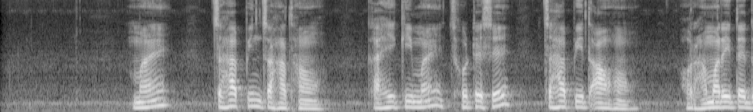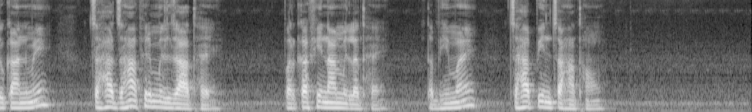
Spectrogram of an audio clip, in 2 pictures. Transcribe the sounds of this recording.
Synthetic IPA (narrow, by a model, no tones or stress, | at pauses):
məɪ | t͡ʃəɦapint͡ʃaɦət̪ɦə̃ũ | kaːɦikimət͡ʃʰoːʈeset͡ʃəɦapit̪aoɦə̃ũ | ɔːɾɦəmaɾit̪əd̪ʊkaːnmẽ | t͡ʃəɦad͡ʒəɦãpʰɪɾmɪld͡ʒaːt̪ɦɛe | pəɾkəpʰinamɪlət̪ɦɛe | t̪əbʱimə̃ɪ | t͡ʃaɦapint͡ʃaɦət̪ɦə̃ũ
